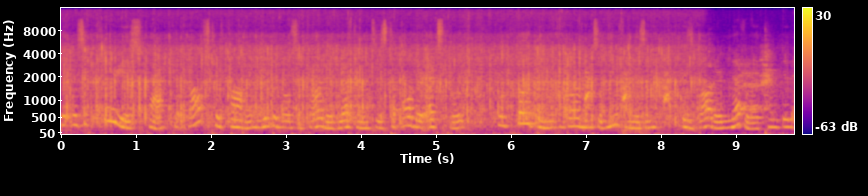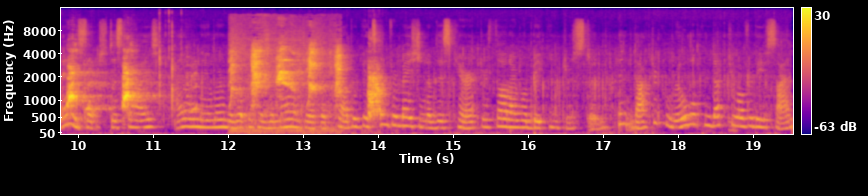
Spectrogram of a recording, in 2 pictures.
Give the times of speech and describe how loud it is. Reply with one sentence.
The speech can be heard from 0.0 to 19.5 s, at a steady volume.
